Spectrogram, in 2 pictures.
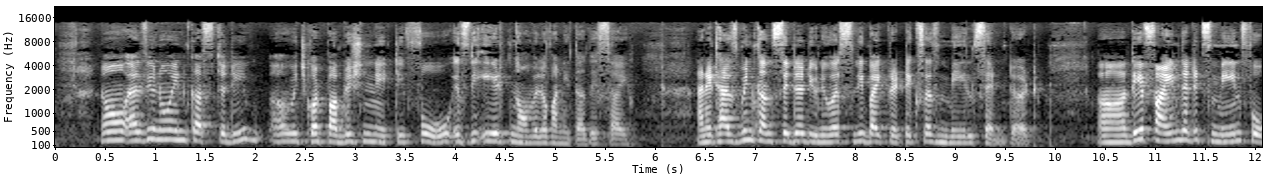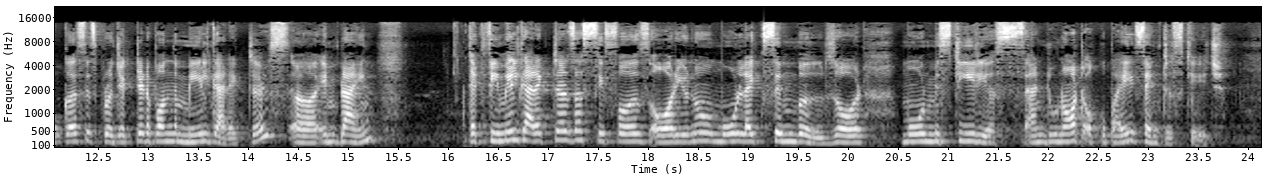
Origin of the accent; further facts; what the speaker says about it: India; which the nationalist discourse, which being an Indian, sometimes gets jolted by this anti-secular discourses in the newspapers.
